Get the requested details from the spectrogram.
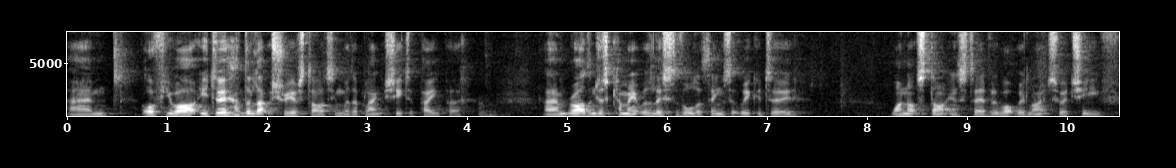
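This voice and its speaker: A man with a London accent races along at a very fast pace at medium pitch. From London, England. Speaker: workshop facilitator and author. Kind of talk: workshop talk. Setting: meetup room with live audience. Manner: hesitant, many fillers.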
